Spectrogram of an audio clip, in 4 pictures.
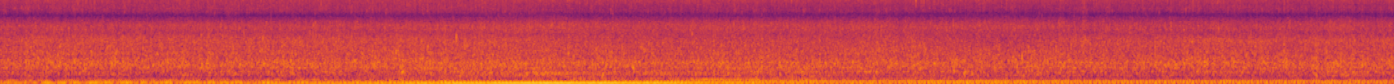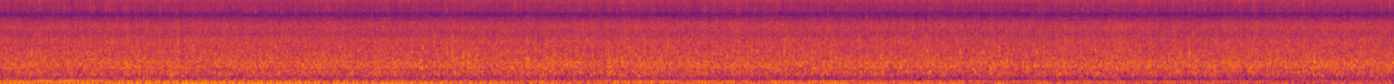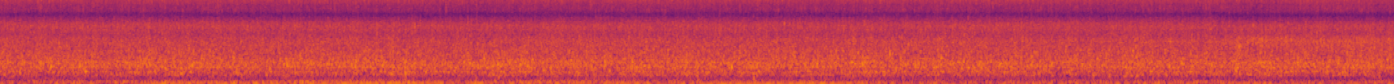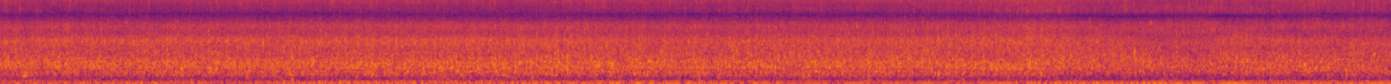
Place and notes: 七腳川溪, Ji'an Township - Stream
Stream, Hot weather
Binaural recordings
Yongsheng Street, Hualien County, Taiwan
